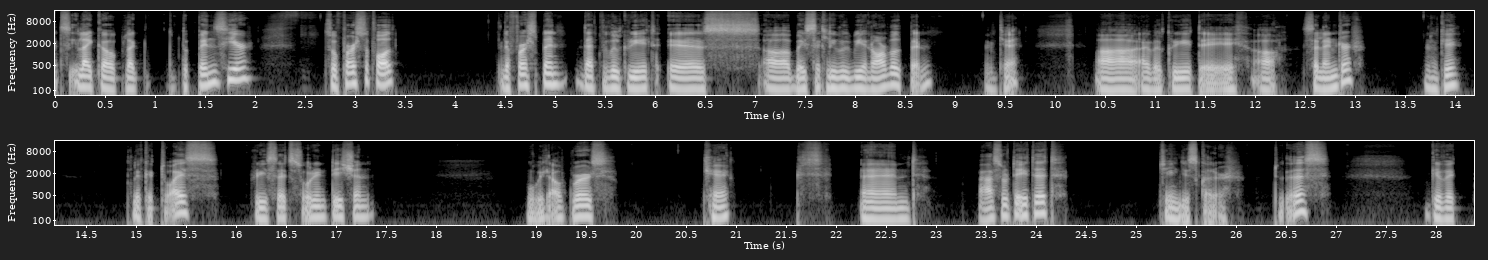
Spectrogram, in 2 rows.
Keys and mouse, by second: 0.3 alt+click, 1.0 alt+middle click, 1.4 alt+right click, 7.5 alt+right click, 8.5 alt+middle click, 9.1 alt+click, 19.2 alt+right click, 20.2 alt+click, 22.5 alt+click, 23.2 ctrl+click, 26.2 ctrl+click, 26.4 alt+right click, 26.8 alt+click.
